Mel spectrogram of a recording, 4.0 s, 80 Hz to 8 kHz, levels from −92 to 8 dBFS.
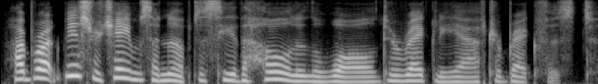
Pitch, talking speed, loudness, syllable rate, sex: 210 Hz, 225 wpm, -18 LUFS, 5.5 syllables/s, female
